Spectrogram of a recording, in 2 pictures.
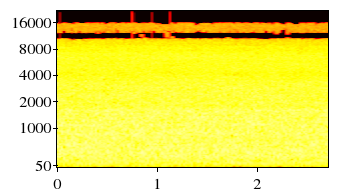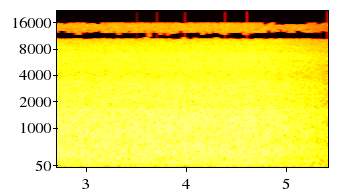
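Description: Heavy tropical downpour: a loud, steady hiss of pouring rain, falling away near the end.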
